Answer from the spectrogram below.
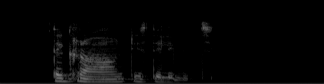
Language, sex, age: Northern Sotho, male, 23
